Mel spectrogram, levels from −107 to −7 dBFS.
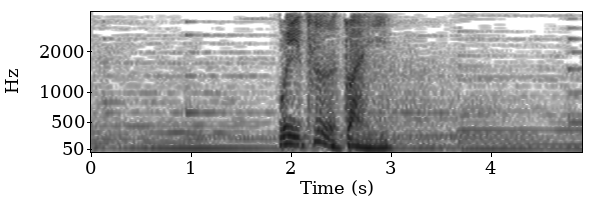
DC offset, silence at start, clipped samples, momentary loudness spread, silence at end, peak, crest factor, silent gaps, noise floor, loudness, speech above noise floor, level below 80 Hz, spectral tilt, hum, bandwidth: under 0.1%; 0 s; under 0.1%; 24 LU; 0 s; -4 dBFS; 22 dB; none; -43 dBFS; -22 LUFS; 22 dB; -34 dBFS; -10.5 dB/octave; none; 4 kHz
